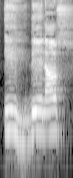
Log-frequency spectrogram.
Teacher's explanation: সি হবে না সিনের মত হবে না সদ মোটা করে হবে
